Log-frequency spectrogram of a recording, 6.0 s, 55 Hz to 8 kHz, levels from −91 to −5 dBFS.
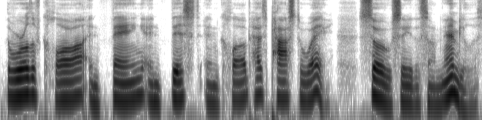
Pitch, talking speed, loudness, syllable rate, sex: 125 Hz, 160 wpm, -19 LUFS, 4.1 syllables/s, male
